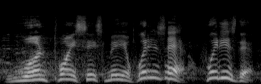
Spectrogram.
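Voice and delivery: a hint of a bewildered congregant; imitating a puzzled listener. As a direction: play the confused churchgoer, lightly. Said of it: "you don't say".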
